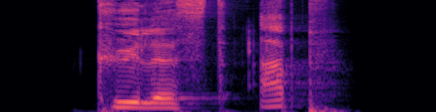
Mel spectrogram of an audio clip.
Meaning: second-person singular subjunctive I of abkühlen
- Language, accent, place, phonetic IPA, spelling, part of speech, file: German, Germany, Berlin, [ˌkyːləst ˈap], kühlest ab, verb, De-kühlest ab.ogg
